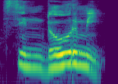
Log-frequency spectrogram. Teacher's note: जैसे सिंधु प्लस उर्मी, उर्मी कहते हैं लहर तरंग को। तो दोनों ऊ मिलकर दीर्घ ऊ बनेगा सिंधुर्मी। इसी प्रकार यदि पहले शब्द के अंत में दीर्घ ऊ हो और दूसरे शब्द के शुरू में ह्रस्व ऊ हो, तो दोनों मिलकर दीर्घ ऊ बनाएंगे।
